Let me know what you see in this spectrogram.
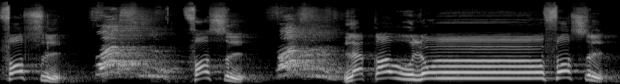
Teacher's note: اس انداز سے پڑھیں گے کہ صاد بھی نہ ہلے، اس پر زبر بھی نہ آئے اور لام بھی ساکن ہو جائے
